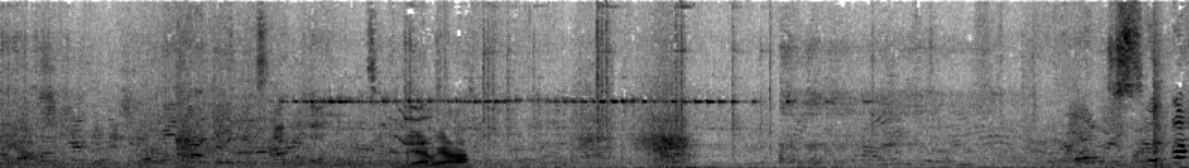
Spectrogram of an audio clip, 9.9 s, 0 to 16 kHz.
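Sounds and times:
faint voices of people: 0:00.0 - 0:09.9.

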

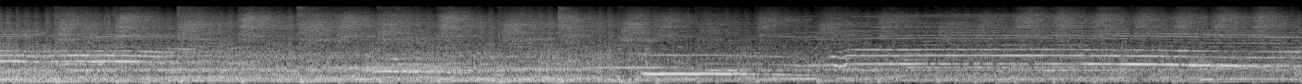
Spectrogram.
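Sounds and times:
live rock band playing: 0:00.0 - 0:13.0.

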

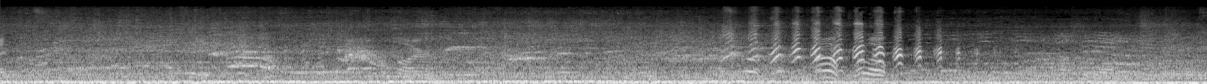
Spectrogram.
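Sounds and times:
person laughing: 0:07.2 - 0:10.0.

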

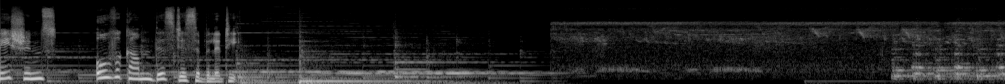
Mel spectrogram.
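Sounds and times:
background music with strings: 0:00.0 - 0:05.5, 0:08.6 - 0:10.0
birds chirping: 0:05.5 - 0:10.0.

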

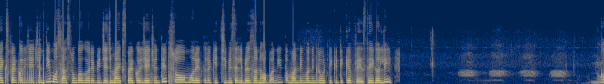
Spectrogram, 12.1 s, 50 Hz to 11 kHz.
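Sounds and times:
bird calling: 0:09.1 - 0:11.5.

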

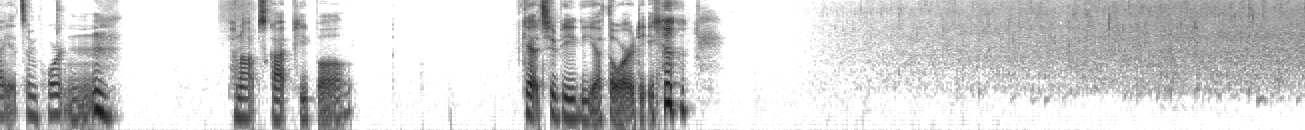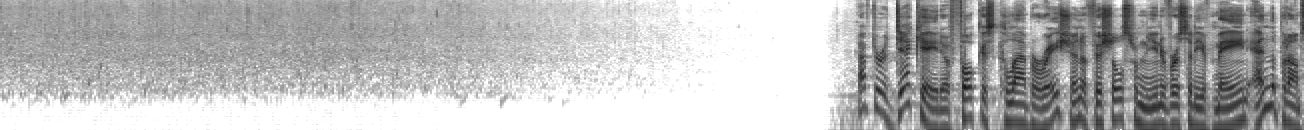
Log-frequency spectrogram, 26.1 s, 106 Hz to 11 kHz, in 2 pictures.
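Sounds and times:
faint flowing water: 0:07.7 - 0:26.0.

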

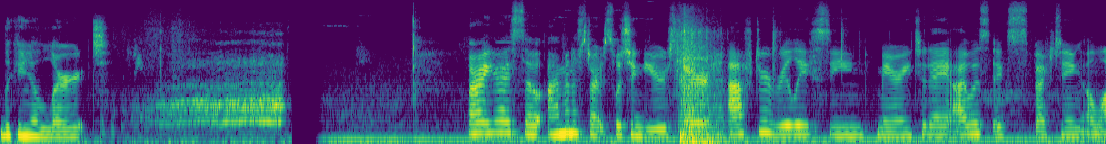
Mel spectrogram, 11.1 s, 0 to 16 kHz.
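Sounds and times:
hen clucking: 0:01.2 - 0:02.9.

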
